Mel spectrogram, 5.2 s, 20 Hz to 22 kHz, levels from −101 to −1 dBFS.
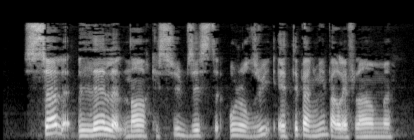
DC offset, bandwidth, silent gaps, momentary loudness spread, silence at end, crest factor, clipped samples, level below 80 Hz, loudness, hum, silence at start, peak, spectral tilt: under 0.1%; 11.5 kHz; none; 10 LU; 0.3 s; 16 dB; under 0.1%; -62 dBFS; -18 LUFS; none; 0.35 s; -2 dBFS; -4 dB/octave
